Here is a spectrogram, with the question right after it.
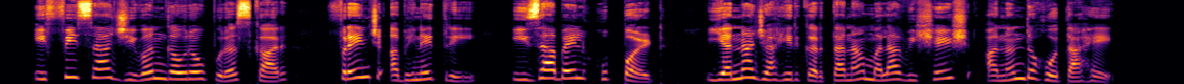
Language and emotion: Marathi, neutral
